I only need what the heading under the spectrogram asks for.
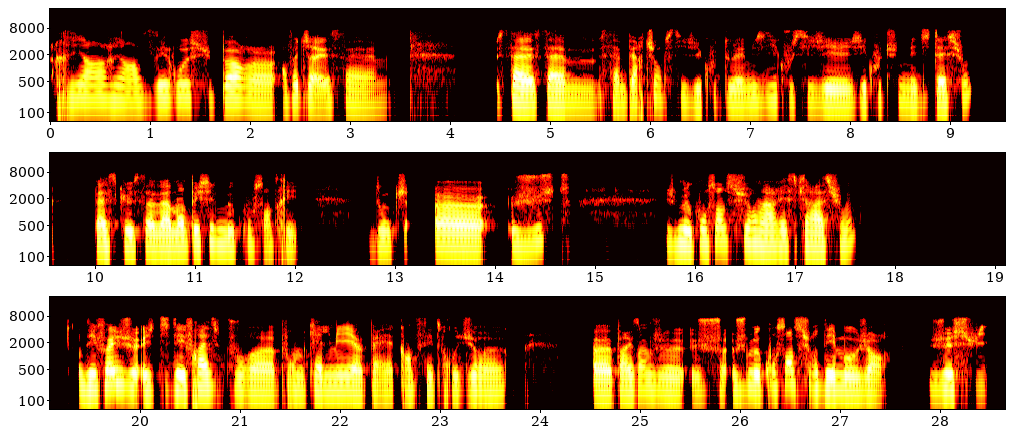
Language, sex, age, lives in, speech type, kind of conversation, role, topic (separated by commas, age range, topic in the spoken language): French, female, 25-29, France, conversation, unstructured, none, Quels petits gestes fais-tu chaque jour pour te sentir mieux ?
